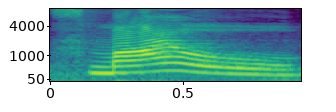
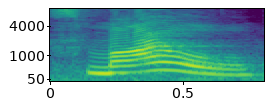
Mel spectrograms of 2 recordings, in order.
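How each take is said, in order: First: Every sound of the word is fully pronounced. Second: Every sound of the word is fully pronounced.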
